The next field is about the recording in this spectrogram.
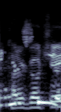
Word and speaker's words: Gauthier: Uh, yeah, Gauthier.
